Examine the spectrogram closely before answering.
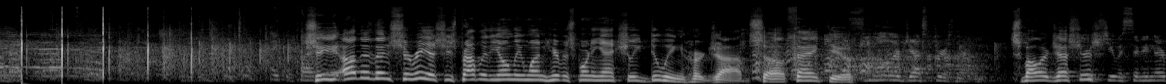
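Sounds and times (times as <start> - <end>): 
audience clapping at a church gathering: 0.0 - 3.4, 9.3 - 10.1
speech: 3.0 - 11.6
laughter: 7.2 - 9.9.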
